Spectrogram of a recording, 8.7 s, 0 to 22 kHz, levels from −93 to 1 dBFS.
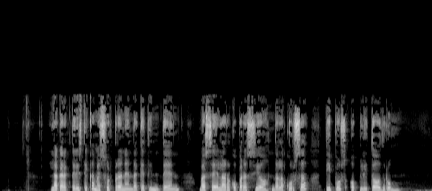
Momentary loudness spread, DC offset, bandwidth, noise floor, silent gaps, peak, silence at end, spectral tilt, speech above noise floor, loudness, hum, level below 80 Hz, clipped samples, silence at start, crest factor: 12 LU; under 0.1%; 11.5 kHz; -64 dBFS; none; -2 dBFS; 0.65 s; -3.5 dB/octave; 41 dB; -23 LUFS; none; -64 dBFS; under 0.1%; 1.05 s; 24 dB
